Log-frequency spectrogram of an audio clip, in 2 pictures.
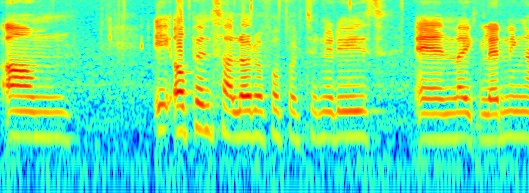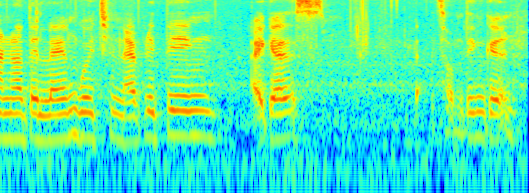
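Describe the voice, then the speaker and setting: A woman's voice: on the low side, level tone, moderate pace, darkish tone. A woman in her early twenties from Spain answers interview questions casually in English, which is not her first language. Her phrasing is loose and informal, with a little ambient noise behind her. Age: early 20s. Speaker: student basketball player.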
